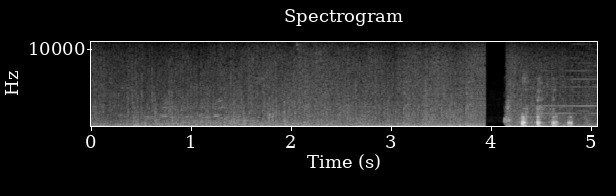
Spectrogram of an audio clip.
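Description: Wooden planks creak and crash as scaffolding collapses.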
